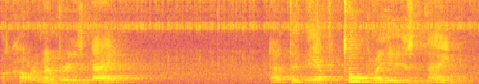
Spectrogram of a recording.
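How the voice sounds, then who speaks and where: A man's voice: high voice, very animated, moderate pace, a little mellow, pitched above the performer's own voice. A man voicing an aging, world-weary barbarian hero in a storybook, with a wistful, hesitant, plain-spoken manner. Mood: vague nostalgia. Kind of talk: storybook character reading. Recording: echoey reverberant room, distant, faint hiss.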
